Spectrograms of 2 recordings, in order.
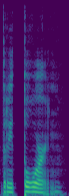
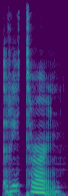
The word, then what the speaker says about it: return: It's basically return, not return, but return. Okay, the stress is on re.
